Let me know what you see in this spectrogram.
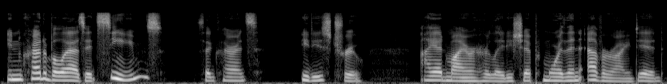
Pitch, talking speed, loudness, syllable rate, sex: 185 Hz, 160 wpm, -19 LUFS, 5.4 syllables/s, female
